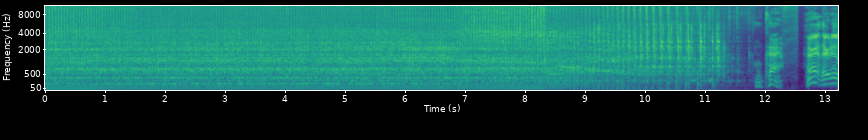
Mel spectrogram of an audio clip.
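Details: 1995 Yamaha G14 gas golf cart after starter generator repair, PCV reconnected: single-cylinder engine runs at a steady, even fast beat for several seconds, then shuts down; normal running.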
